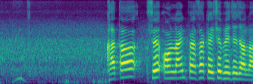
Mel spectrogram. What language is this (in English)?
Bhojpuri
